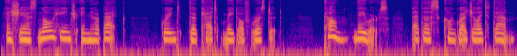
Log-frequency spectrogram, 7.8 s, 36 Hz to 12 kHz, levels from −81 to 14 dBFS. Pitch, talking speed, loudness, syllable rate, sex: 205 Hz, 155 wpm, -18 LUFS, 4.7 syllables/s, female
